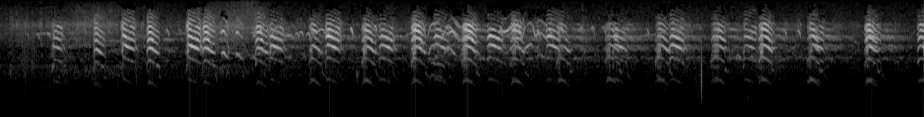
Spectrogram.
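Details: A group of white-faced whistling ducks, known as irerê, calls continuously with bright, high-pitched whistles, each note sliding up and down. The notes overlap in rapid, uneven series throughout, with no other clear sounds.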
